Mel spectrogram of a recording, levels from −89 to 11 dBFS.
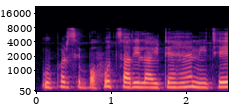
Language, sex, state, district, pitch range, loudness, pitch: Hindi, female, Haryana, Charkhi Dadri, 210-230 Hz, -16 LUFS, 220 Hz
